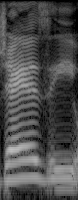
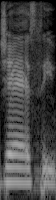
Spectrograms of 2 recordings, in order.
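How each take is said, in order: First: The middle consonant is a buzzing z sound. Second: The middle consonant is a hissing s sound.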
